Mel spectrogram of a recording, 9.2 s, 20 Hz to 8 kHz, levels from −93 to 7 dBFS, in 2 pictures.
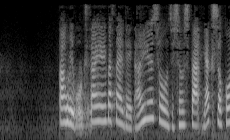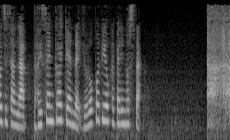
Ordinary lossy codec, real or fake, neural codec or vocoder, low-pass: MP3, 32 kbps; fake; codec, 16 kHz, 0.5 kbps, FunCodec, trained on LibriTTS, 25 frames a second; 7.2 kHz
